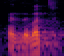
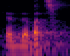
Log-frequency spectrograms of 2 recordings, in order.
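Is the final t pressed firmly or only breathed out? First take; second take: breathed; breathed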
